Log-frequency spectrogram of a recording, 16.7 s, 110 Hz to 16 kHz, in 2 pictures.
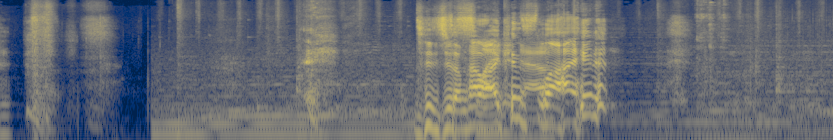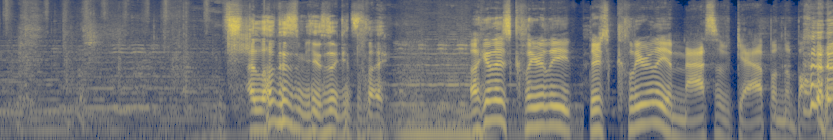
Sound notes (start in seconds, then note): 0.0 laughs; 3.1 grunts; 6.1 dramatic music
